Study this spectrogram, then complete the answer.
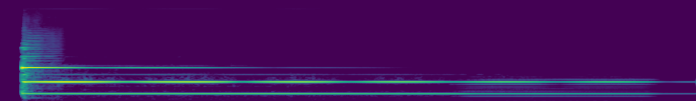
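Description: A crystal singing bowl in light aura gold, pitched in D, struck once and left to ring: a clear, pure sustained tone with gentle slow wavering that fades very gradually over several seconds, alone.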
